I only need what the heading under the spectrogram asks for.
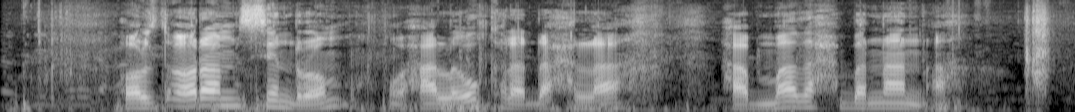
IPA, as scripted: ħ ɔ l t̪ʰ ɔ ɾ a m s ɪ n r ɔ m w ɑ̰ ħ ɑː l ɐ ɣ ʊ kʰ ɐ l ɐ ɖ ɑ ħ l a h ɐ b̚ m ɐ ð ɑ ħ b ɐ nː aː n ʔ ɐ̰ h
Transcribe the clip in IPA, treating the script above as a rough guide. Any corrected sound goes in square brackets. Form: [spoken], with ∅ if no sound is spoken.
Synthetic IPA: [h] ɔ l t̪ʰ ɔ ɾ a m s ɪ n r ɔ m w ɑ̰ ħ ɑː l ɐ ɣ ʊ kʰ ɐ l ɐ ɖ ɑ ħ l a h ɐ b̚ m ɐ ð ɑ ħ b ɐ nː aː n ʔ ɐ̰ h

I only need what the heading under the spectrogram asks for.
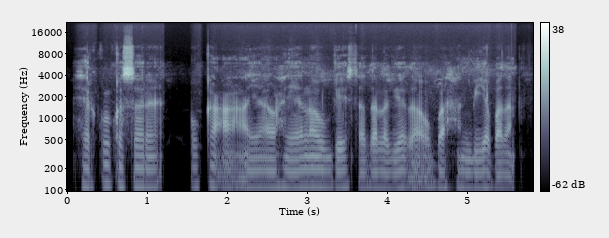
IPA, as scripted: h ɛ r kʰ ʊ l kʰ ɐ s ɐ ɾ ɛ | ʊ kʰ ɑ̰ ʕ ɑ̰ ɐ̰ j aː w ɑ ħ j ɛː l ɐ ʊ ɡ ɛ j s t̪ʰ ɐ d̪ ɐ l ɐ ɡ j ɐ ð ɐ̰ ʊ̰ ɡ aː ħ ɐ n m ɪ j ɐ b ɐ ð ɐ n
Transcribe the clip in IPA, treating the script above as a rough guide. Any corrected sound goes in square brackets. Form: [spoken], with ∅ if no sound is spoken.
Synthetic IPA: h ɛ r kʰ ʊ l kʰ ɐ s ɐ ɾ ɛ | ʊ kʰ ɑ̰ ʕ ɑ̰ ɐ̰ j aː w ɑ ħ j [aː] l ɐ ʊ ɡ ɛ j s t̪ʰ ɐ d̪ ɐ l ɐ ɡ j ɐ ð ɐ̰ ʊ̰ [b] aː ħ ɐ n [b] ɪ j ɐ b ɐ ð ɐ n

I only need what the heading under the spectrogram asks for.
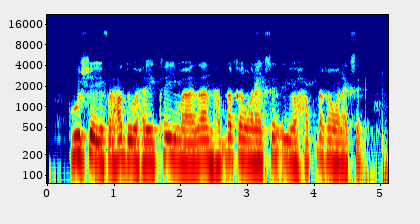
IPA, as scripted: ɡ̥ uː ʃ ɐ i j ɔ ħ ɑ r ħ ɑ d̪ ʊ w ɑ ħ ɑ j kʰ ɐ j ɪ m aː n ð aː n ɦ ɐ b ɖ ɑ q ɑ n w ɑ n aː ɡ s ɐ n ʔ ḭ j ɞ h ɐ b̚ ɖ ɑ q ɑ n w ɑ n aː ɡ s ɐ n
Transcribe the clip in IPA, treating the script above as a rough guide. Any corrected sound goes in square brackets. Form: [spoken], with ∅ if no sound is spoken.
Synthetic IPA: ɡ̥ uː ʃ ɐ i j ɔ [f] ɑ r ħ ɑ d̪ ʊ w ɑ ħ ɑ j kʰ ɐ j ɪ m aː [∅] ð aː n ɦ ɐ b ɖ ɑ q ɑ n w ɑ n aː ɡ s ɐ n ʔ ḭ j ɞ h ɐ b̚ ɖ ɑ q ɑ n w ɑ n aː ɡ s ɐ n

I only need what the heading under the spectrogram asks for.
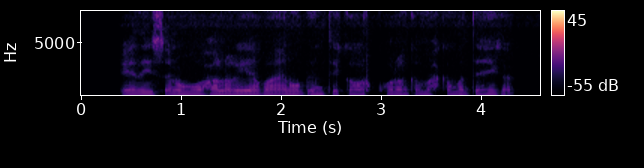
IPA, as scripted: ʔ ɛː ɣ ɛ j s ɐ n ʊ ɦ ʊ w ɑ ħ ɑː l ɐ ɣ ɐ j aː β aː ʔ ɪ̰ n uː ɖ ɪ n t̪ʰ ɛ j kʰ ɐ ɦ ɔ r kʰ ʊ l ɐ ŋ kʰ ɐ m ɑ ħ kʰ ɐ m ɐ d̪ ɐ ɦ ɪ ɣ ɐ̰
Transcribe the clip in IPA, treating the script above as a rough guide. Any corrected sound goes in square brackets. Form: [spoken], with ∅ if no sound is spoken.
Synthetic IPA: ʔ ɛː [ð] ɛ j s ɐ n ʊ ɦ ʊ w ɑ ħ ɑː l ɐ ɣ ɐ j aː β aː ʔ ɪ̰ n uː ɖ ɪ n t̪ʰ ɛ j kʰ ɐ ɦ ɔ r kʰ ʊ l ɐ ŋ kʰ ɐ m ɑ ħ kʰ ɐ m ɐ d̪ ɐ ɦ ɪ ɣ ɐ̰

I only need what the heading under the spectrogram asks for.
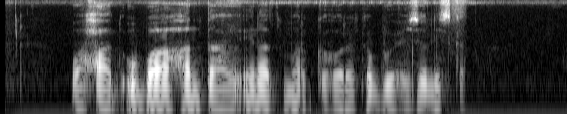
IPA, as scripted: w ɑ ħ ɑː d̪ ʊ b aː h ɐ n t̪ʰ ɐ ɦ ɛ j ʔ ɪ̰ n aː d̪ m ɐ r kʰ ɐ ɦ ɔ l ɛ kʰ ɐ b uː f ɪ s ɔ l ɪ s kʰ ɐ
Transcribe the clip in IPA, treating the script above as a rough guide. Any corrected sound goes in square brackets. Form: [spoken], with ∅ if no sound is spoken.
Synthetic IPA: w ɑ ħ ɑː d̪ ʊ b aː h ɐ n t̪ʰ ɐ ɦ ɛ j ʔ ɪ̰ n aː d̪ m ɐ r kʰ ɐ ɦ ɔ [ɾ] ɛ kʰ ɐ b uː [ħ] ɪ s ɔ l ɪ s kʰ ɐ

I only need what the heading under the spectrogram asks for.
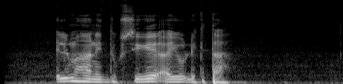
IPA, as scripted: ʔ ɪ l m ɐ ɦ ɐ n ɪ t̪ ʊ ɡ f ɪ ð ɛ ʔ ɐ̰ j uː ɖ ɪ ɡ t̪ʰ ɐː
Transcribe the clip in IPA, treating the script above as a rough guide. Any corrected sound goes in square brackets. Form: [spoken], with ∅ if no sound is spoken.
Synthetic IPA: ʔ ɪ l m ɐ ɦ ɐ n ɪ [d̪] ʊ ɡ [s] ɪ [ɣ] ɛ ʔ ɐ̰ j uː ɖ ɪ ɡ t̪ʰ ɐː

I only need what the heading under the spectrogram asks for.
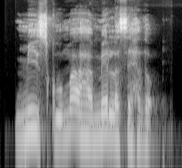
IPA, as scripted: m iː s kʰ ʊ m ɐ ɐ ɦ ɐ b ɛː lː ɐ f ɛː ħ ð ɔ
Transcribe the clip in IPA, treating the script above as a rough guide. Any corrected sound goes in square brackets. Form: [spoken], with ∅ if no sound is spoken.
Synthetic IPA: m iː s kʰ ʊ m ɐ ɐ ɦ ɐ [m] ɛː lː ɐ [s] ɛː ħ ð ɔ

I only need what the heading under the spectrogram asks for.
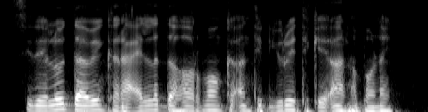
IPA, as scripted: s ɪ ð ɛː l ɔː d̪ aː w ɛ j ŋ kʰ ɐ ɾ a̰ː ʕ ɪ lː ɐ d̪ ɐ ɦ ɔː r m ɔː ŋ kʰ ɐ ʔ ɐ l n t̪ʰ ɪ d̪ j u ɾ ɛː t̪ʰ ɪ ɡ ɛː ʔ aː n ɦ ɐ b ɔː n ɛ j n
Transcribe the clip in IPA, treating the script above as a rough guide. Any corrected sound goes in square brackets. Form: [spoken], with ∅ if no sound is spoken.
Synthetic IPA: s ɪ ð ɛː l ɔː d̪ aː w ɛ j ŋ kʰ ɐ ɾ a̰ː ʕ ɪ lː ɐ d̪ ɐ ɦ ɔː r m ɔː ŋ kʰ ɐ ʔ ɐ [∅] n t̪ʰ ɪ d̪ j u ɾ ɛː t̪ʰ ɪ ɡ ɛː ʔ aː n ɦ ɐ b ɔː n ɛ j n

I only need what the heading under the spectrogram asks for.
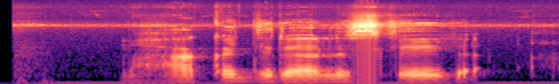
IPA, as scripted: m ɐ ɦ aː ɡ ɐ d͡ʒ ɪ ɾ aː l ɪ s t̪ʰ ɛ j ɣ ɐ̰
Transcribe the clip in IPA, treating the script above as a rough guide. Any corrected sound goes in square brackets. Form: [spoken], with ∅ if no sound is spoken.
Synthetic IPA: m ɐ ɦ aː [k] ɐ d͡ʒ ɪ ɾ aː l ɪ s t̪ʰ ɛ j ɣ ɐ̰

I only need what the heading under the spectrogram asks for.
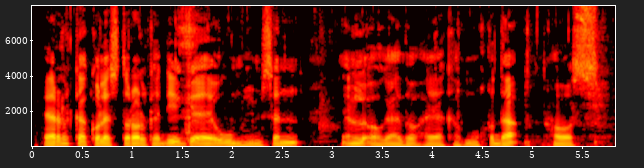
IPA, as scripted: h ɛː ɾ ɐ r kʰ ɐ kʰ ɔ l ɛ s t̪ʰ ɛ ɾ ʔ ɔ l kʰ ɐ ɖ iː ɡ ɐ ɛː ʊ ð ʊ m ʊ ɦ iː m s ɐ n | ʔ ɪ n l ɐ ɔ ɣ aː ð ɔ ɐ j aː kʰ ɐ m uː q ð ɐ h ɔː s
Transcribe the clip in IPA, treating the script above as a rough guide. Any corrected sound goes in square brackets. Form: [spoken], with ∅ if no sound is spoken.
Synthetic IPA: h ɛː ɾ ɐ [l] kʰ ɐ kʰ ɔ l ɛ s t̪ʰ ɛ ɾ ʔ ɔ l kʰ ɐ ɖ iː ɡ ɐ ɛː ʊ [ɣ] ʊ m ʊ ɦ iː m s ɐ n | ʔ ɪ n l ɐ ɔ ɣ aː ð ɔ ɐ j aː kʰ ɐ m uː q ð ɐ h ɔː s

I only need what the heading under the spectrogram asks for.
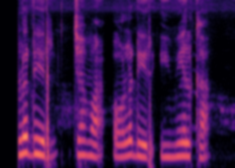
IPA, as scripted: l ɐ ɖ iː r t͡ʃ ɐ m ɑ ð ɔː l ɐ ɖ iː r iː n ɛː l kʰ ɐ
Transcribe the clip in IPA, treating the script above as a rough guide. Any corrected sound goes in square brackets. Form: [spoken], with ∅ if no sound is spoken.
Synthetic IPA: l ɐ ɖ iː r t͡ʃ ɐ m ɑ [ʕ] ɔː l ɐ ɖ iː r iː [m] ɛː l kʰ ɐ

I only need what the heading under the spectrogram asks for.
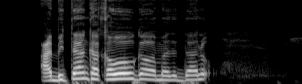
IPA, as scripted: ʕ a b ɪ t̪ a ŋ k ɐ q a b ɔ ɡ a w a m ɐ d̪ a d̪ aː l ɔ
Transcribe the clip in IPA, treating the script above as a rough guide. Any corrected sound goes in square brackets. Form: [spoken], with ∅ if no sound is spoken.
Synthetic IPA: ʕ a b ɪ t̪ a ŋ k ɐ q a [w] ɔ ɡ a w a m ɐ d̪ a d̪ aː l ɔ

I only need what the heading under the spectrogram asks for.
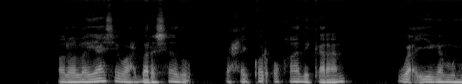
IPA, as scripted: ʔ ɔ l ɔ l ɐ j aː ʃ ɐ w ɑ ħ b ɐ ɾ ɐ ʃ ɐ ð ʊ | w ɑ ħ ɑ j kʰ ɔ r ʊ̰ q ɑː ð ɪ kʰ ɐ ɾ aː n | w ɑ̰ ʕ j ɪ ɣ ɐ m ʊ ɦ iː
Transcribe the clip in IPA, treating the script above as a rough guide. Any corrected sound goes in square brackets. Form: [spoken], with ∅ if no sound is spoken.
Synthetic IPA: ʔ ɔ l ɔ l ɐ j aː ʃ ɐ w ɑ ħ b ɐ ɾ ɐ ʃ ɐ ð ʊ | w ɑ ħ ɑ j kʰ ɔ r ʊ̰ q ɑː ð ɪ kʰ ɐ ɾ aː n | w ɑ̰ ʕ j ɪ ɣ ɐ m ʊ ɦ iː

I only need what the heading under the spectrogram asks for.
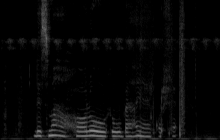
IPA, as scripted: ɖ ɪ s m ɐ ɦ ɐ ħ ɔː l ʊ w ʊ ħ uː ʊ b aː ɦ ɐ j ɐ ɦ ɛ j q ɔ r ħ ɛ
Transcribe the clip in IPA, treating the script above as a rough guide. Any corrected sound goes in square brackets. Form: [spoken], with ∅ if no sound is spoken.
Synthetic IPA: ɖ ɪ s m ɐ ɦ ɐ ħ ɔː l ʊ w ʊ ħ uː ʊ b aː ɦ ɐ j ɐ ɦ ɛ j q ɔ r [ʃ] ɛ

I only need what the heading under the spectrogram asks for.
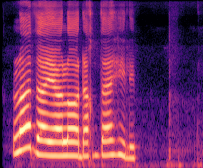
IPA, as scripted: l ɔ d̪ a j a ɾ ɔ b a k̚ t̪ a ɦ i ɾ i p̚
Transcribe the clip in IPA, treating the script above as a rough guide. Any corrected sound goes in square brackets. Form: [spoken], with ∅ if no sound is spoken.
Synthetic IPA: l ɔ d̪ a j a [l] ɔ [d] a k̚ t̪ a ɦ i [l] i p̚

